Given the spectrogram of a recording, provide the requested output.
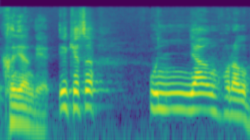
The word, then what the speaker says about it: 운요호: 이렇게 해서 운양호라고 배웠는데 우리 때는 일본식 발음 운요호가 오게 되는 거야.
